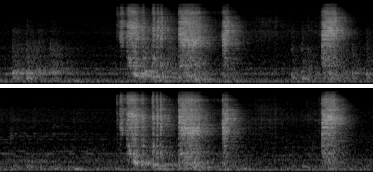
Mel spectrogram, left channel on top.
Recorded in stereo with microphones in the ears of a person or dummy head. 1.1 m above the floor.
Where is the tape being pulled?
15° right (ahead or behind), 2 m.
